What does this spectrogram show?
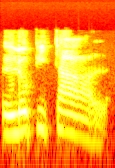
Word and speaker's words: l'hôpital: And words that start with an H use the L apostrophe as well because the letter H is silent. L'hôpital, l'hôtel.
